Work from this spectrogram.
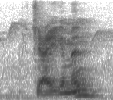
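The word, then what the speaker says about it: Jagemann: so I was using our jaegerman or if you're annoyed States and can't pronounce things properly it's Jay gammon remember that's the argument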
